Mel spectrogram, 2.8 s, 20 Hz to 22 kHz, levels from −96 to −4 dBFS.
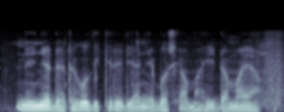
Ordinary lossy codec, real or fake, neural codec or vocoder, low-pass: MP3, 96 kbps; real; none; 7.2 kHz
